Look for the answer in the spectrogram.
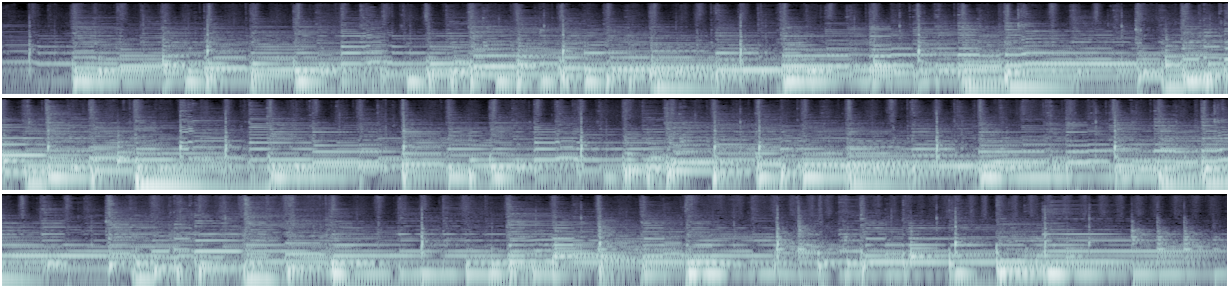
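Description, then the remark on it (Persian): A continuous instrumental music interlude plays at steady, fairly loud volume, with rich sustained tones and a busy rhythmic texture throughout, and no one speaking over it. “ما بریم و بر یه نوایی گوش بدیم برگردیم و در ادامه قسمت شیشم میکروفون داغ رو پیش میبریم”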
